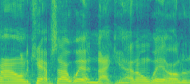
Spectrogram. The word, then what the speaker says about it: Nike: Nike. N-I-K-E. But it's pronounced Nike. Nike.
